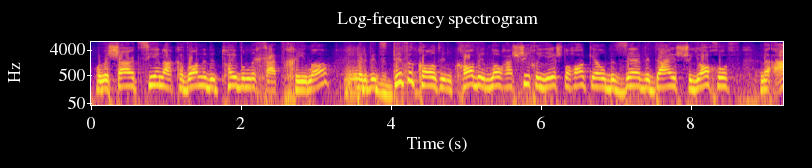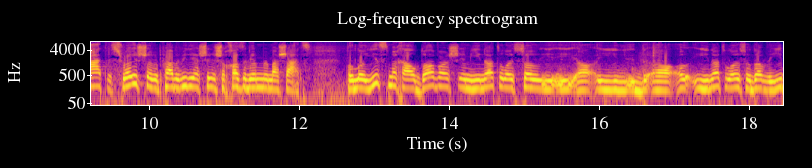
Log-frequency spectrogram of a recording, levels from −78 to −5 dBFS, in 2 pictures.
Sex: male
